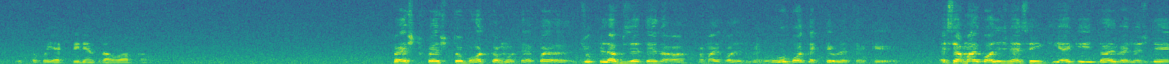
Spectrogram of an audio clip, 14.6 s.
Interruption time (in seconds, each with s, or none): none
